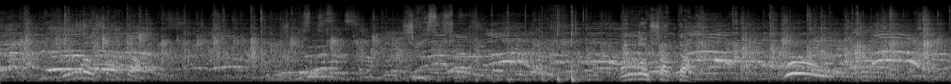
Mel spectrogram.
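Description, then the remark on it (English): An audience claps steadily for several seconds, a dense patter of hands mixed with scattered voices calling out and murmuring throughout, holding a fairly even loudness. “You can clap a little bit.”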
